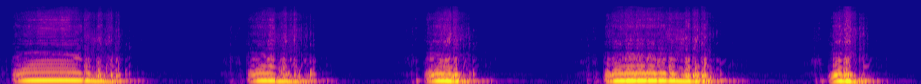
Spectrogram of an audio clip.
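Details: At night at Mala Mala Game Reserve, Greater Kruger National Park, South Africa, a male lion roars in deep, drawn-out bursts, each a low moaning groan rising then fading.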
